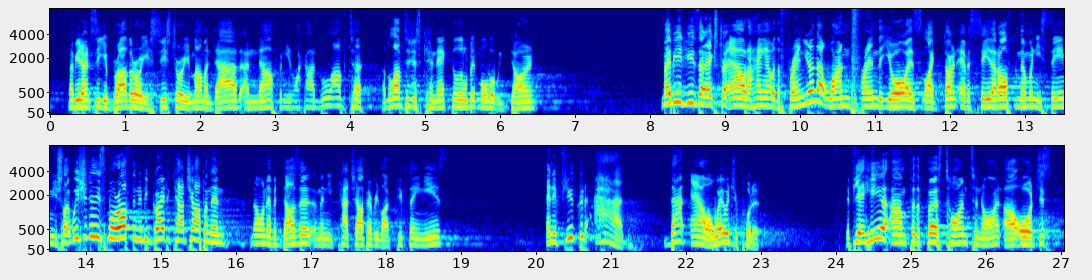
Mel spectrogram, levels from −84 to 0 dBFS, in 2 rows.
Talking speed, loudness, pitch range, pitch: 260 wpm, -25 LUFS, 145-180 Hz, 160 Hz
